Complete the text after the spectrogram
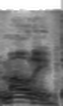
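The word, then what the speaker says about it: Māori: Maori.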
